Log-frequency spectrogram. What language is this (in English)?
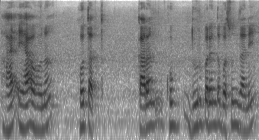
Marathi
